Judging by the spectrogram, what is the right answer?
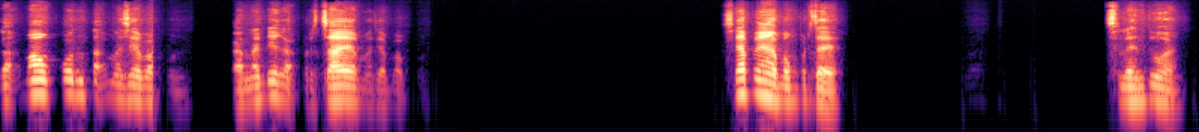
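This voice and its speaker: A man's voice: a little high, moderate pace, long pauses, bright, forceful tone, no room sound. A man, counseling someone one-on-one and asking many short, direct questions. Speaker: counselor in a ministry.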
